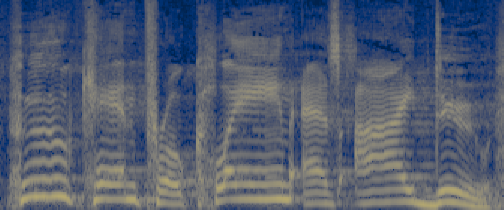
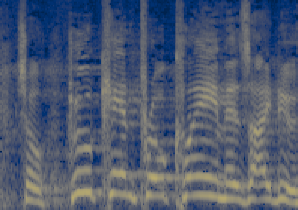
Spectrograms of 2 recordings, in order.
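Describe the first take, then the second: First: Every word drawn out and weighed, stress on Who; slow emphatic reading. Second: Higher and pressing, hit "who" hard; raised preaching challenge. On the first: To the congregation, slowly stressing "Who" in the verse. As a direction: pastor slowly lingers on "Who can proclaim as I do?". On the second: Pastor challenges the congregation, higher, pressing "who". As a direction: fling "So who can proclaim as I do?" out as a challenge. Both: Shown as a demonstration. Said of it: "And notice this".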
